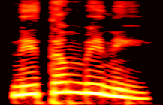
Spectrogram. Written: ನಿತಂಬಿನಿ

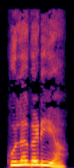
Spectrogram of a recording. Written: ಕುಲಗಡಿಯ

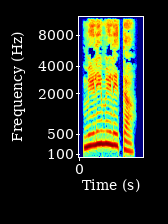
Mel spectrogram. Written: ಮಿಳಿಮಿಳಿತ

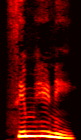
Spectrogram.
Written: ಸಿಂಹಾಣ

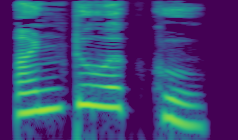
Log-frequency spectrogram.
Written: ಅಂಟುವಕ್ಕು

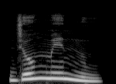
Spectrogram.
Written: ಜೊಮ್ಮೆನ್ನು

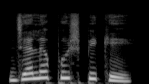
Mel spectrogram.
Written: ಜಲಪುಷ್ಪಿಕೆ

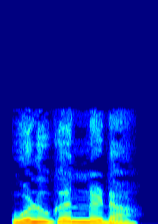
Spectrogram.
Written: ಒಳುಗನ್ನಡ

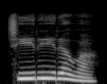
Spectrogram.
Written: ಚೀರೀರವ

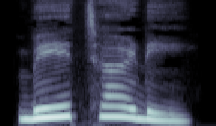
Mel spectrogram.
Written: ಬುಚಡೆ

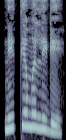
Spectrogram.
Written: ನಿತ್ಯಮಲ್ಲಿಗೆ

